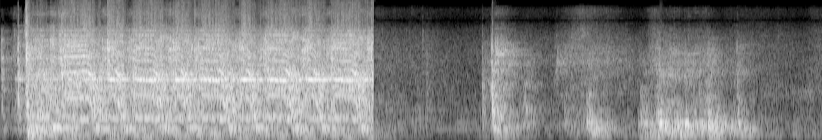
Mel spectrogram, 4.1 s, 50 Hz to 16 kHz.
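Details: John Deere 425, sat a long time, cranking after hard-start relay fitted: nearly two seconds of steady cranking with no firing, then stops. Later traced to fouled spark plugs and a fuel cut-off solenoid on the carburetor.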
